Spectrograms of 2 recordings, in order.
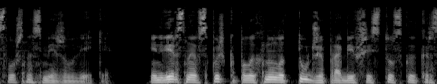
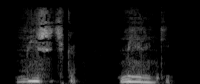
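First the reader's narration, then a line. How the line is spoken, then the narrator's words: Tender whisper. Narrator (Russian): нежный шепот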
